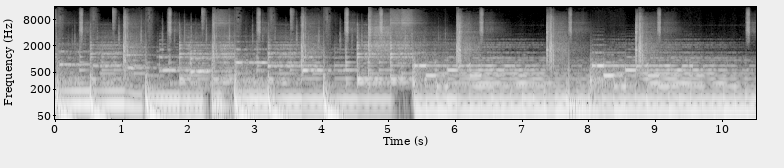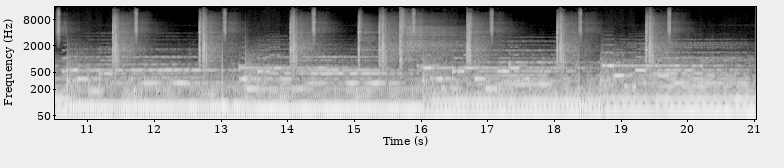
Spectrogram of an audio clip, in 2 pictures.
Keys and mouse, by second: 0.1 click, 1.6 ctrl+s, 2.4 middle click, 3.3 middle click, 6.1 shift+a, 14.2-16.4 drag.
